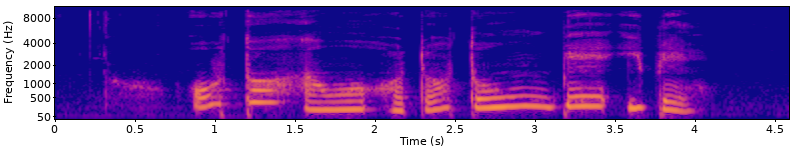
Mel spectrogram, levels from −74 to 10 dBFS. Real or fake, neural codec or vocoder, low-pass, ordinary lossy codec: real; none; 9.9 kHz; none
